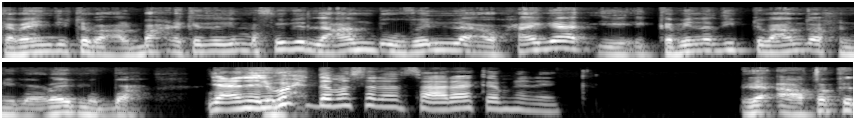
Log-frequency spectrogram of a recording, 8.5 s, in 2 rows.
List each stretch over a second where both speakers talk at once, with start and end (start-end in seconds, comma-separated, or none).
none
